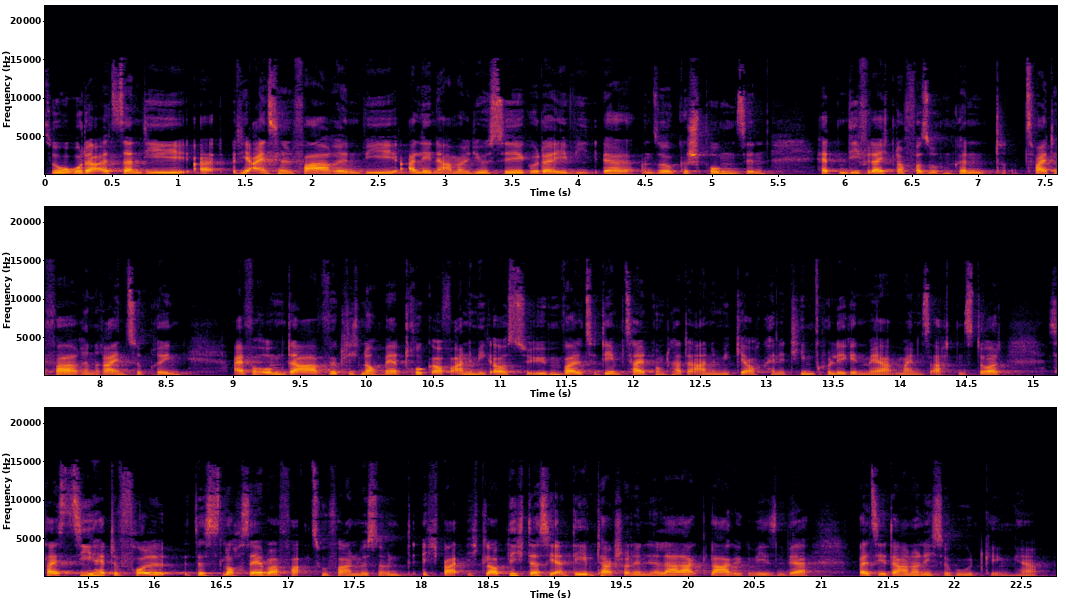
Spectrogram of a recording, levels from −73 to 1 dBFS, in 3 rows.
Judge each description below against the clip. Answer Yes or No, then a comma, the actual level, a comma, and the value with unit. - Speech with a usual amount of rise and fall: No, narrow, 1.9 semitones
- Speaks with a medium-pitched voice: Yes, medium, 170 Hz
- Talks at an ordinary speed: No, fast, 230 wpm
